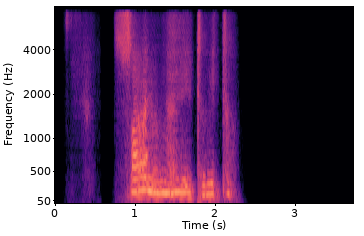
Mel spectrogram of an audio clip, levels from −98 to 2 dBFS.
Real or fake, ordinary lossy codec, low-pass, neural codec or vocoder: fake; AAC, 32 kbps; 7.2 kHz; codec, 16 kHz, 0.5 kbps, FreqCodec, smaller model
